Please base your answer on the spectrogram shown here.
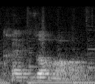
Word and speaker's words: Trésor: Jetzt habe ich ein Parfüm von Lancôme, Trésor. Eigentlich wird das Lancôme, Trésor. So wird das eigentlich ausgesprochen, ne?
